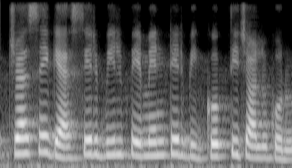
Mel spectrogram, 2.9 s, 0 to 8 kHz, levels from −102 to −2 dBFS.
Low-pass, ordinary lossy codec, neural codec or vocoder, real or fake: 7.2 kHz; none; codec, 24 kHz, 1.2 kbps, DualCodec; fake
